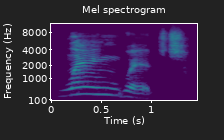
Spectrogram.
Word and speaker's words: language: the first one is language language first syllable language language okay so if we're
